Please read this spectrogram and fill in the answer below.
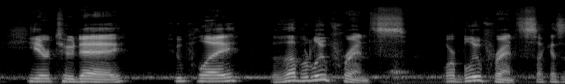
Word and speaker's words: Blue Prince: So blueprints, which we will make sure to pronounce as two words, blue and prints, and not let it all like blur together into another word that sort of a pun.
